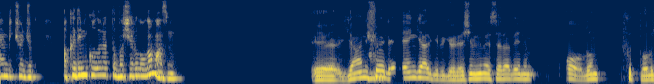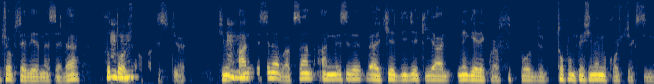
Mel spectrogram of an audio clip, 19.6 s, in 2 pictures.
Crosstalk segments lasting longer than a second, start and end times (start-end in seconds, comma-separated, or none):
none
